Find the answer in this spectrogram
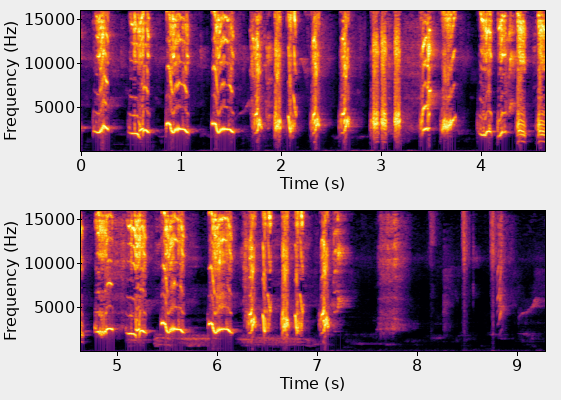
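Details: Greater green leafbird from Lembah Selawah, Aceh, singing in full voice: a fast run of loud, sharp, whistled notes with repeated upswept phrases, about two to three per second, ending in a brief harsher buzzy passage before going quiet.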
